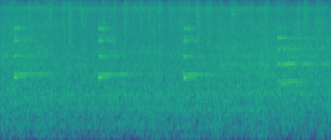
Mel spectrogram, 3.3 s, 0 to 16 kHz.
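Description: A diesel train rolls past in Transport Fever 2, a steady, even rumble with faint high squeals and clatter, moderately near and without talk.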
